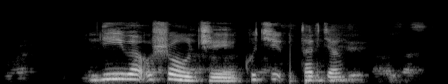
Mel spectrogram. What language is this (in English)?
Kinyarwanda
